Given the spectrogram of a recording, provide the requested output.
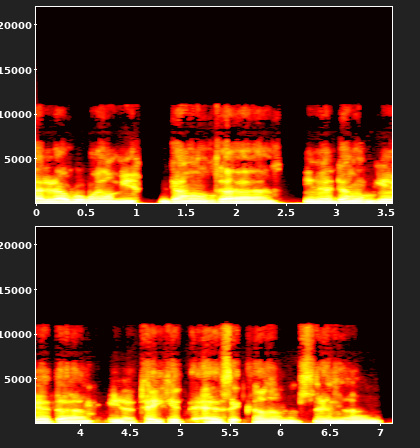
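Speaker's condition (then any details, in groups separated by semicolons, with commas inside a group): Multiple sclerosis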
